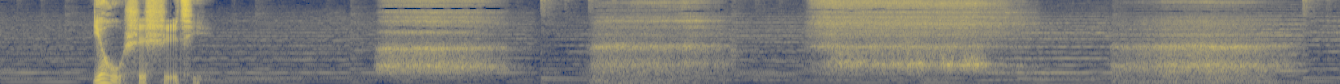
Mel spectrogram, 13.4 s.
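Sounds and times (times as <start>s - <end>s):
speech: 0.9s - 2.1s
heavy eerie breathing: 3.7s - 10.4s, 11.0s - 13.2s.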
